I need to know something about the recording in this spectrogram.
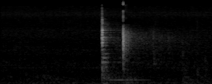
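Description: A snooker cue strikes the cue ball with a sharp tap.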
